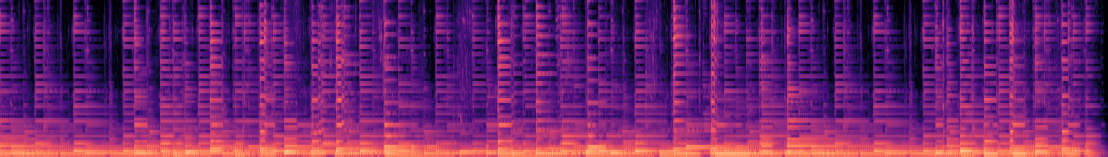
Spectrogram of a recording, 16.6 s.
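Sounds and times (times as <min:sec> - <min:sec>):
folk ukulele music: 0:00.0 - 0:16.6.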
